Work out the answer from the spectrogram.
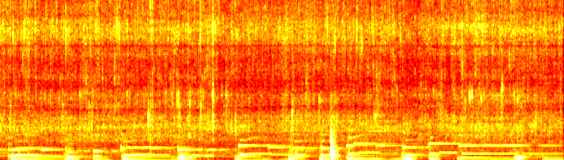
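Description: Chopped tomato, green chilli and bay leaf sizzling in hot mustard oil in a steel kadai, stirred with a spatula as panch phoron spices go into the oil. Background music of slow, held notes plays over the frying.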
